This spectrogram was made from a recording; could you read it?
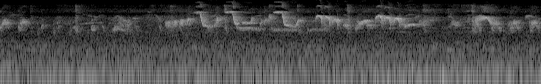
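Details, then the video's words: Chinese hwamei in full song, a varied stream of loud sharp whistles, upward slurs and jumbled warbling phrases, growing louder after the first two seconds and delivered without pause. "Kicau burung Hua Mei."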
